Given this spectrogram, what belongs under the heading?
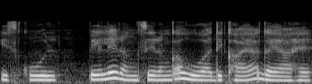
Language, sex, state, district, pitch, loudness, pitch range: Hindi, female, Uttar Pradesh, Budaun, 205 Hz, -14 LUFS, 200-225 Hz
